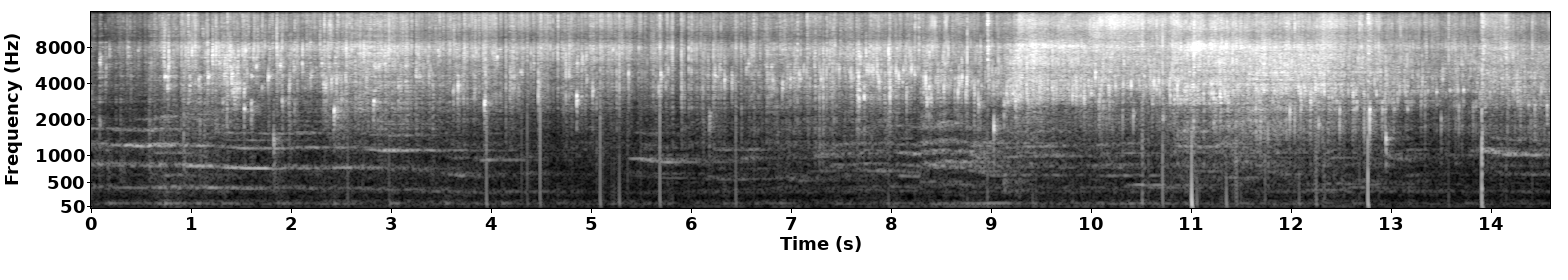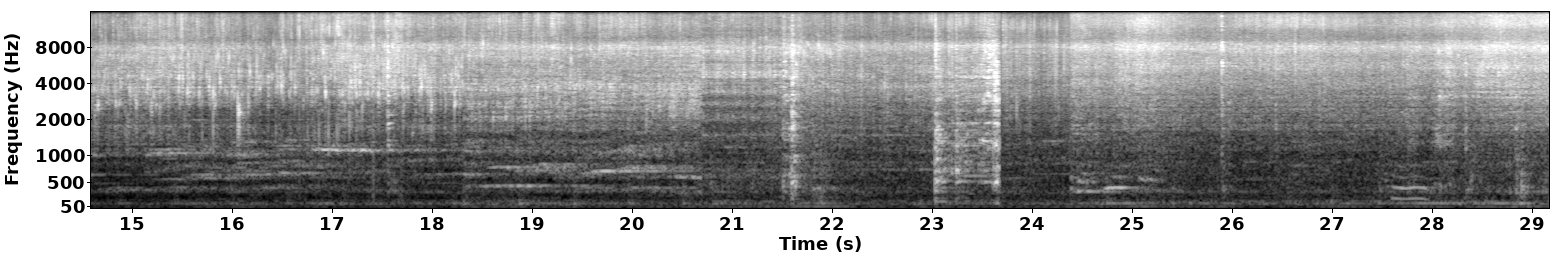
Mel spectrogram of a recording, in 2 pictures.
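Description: Stuffed small brinjals frying in hot oil in a steel kadai, sizzling steadily. A spatula knocks against the pan now and then as they are turned.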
